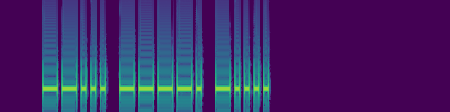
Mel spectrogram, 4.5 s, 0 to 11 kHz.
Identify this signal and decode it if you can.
Morse code, heard as a keyed tone, about 25 wpm, 700 Hz. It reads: 796
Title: Numbers - 3-Digit 25wpm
